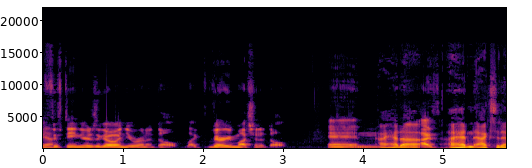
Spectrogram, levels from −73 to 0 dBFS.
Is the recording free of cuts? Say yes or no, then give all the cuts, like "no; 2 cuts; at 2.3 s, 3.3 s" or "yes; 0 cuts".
no; 1 cut; at 3.3 s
